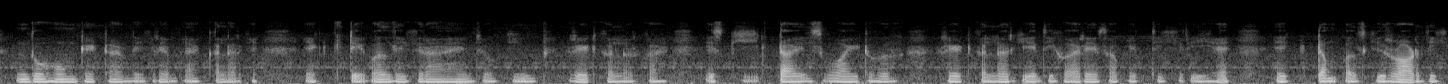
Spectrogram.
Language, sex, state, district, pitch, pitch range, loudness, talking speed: Hindi, male, Bihar, Gaya, 125 Hz, 115-130 Hz, -19 LUFS, 155 wpm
